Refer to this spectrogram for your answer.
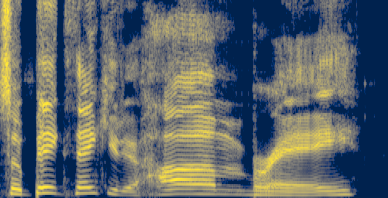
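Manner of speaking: very slow, put-on grizzled drawl. Host thanking producers in this week's put-on voice: grizzled voice. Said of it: "That's my grizzled voice this this week".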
